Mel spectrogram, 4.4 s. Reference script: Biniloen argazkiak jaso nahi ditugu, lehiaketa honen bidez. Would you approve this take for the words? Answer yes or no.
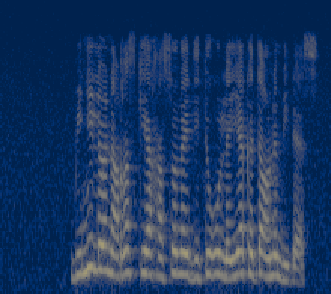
yes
